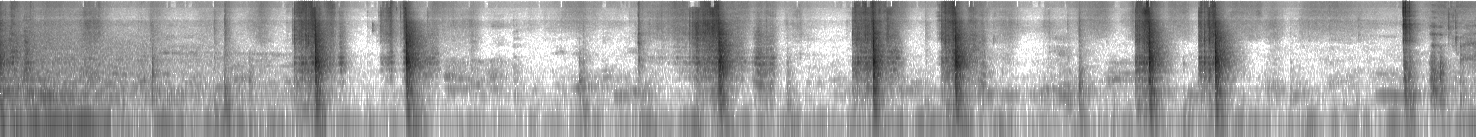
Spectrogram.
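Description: Sharp knife chops through onions landing on a board in irregular bursts, several strokes spaced apart with quiet gaps between, close and fairly crisp.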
